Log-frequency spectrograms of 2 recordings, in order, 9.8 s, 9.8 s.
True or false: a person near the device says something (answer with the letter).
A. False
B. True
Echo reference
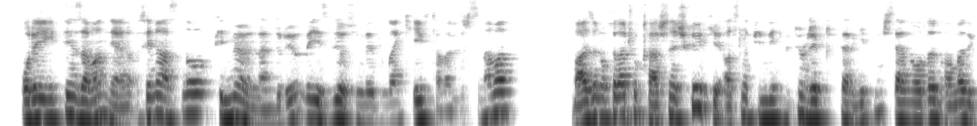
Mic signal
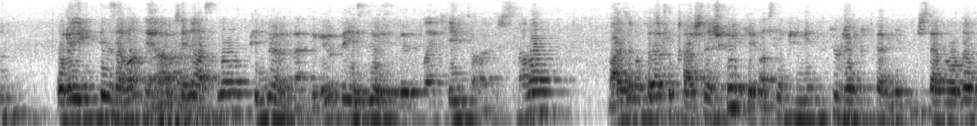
B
